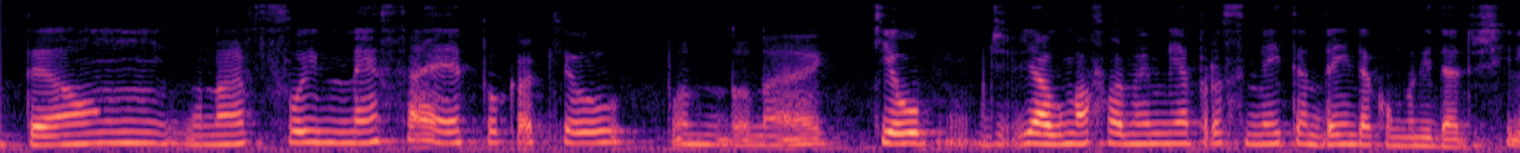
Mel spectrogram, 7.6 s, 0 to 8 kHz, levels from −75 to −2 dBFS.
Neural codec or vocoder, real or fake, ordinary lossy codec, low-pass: codec, 16 kHz, 16 kbps, FreqCodec, smaller model; fake; none; 7.2 kHz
